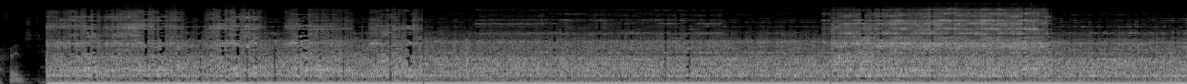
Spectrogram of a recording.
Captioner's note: grinding noise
